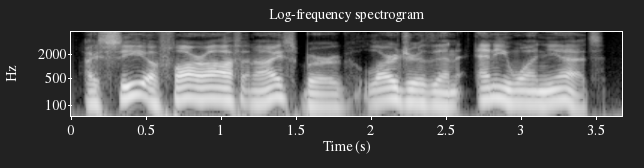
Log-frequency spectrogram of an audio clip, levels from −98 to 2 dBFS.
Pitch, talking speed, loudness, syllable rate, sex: 130 Hz, 180 wpm, -14 LUFS, 5.2 syllables/s, male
